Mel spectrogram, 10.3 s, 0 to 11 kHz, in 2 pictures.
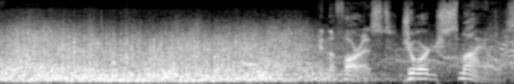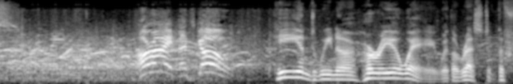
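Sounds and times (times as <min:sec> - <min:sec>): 
explosion as the ground collapses into a cavern: 0:00.0 - 0:04.1
speech: 0:03.4 - 0:05.4, 0:06.5 - 0:10.2.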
